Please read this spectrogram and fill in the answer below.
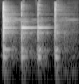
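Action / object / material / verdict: tap / small steel object, possibly a straw / steel / none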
